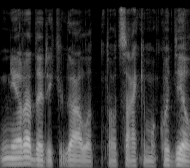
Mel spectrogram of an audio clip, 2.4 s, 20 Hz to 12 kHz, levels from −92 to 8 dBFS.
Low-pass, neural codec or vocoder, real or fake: 9.9 kHz; none; real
